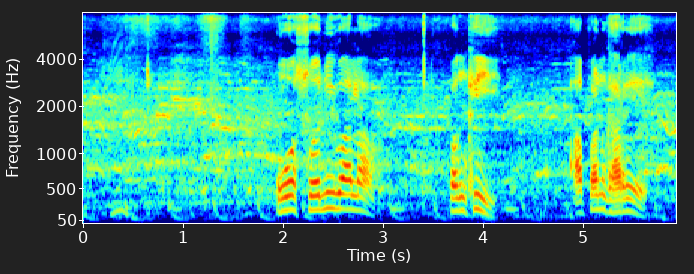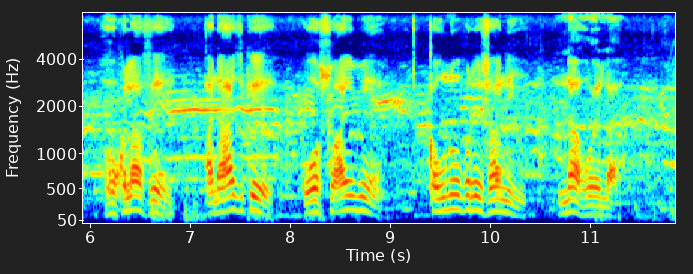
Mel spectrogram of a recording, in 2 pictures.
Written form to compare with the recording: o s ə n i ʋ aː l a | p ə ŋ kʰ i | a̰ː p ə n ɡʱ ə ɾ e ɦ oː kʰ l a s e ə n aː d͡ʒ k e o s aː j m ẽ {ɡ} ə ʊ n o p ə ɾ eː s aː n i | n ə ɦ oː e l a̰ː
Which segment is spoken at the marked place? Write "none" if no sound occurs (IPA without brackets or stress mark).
k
